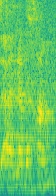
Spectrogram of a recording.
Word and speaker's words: Lebohang: My name is Lebohang, Lebo for short, because I know my name is a bit difficult for most people to pronounce. So it's Lebo.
